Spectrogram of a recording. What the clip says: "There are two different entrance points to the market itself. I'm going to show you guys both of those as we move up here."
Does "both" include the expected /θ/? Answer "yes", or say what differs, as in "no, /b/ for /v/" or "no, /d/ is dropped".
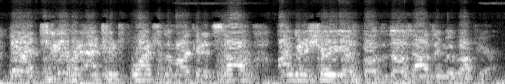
yes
